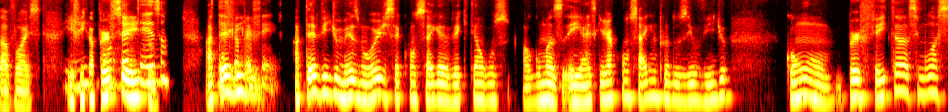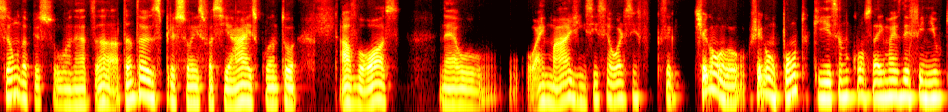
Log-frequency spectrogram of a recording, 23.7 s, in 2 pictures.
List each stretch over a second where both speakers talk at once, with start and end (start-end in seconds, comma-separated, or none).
0.8-2.0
